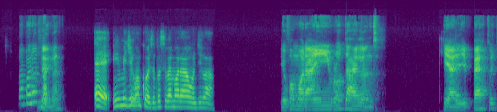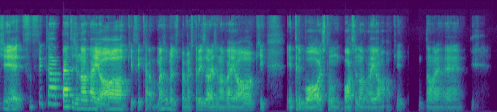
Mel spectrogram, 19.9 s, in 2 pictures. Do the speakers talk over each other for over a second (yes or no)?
no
